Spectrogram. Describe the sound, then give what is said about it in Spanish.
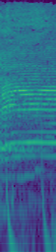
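A loud, nasal bleat of a goat fills the whole moment, steady and buzzing, with two quick downward swoops low underneath. No voices are heard. “También me sé portar con cabra incluida.”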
